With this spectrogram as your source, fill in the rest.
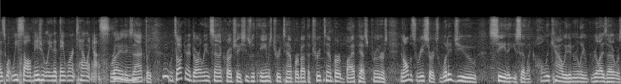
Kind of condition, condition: setting, busy venue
